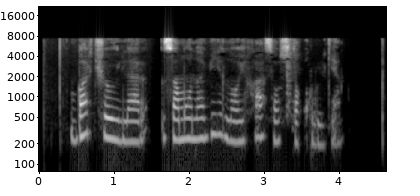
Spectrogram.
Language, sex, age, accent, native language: Uzbek, female, 18-24, Samarqand, Uzbek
